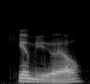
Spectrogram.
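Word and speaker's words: Kemuel: there was also the third child was uh kimmiel you pronounce that with k-e-m Slash u e l u e l Kim UL the fall of Aram and keys did Keys it that's pronounced k-e-s-e-d I want to say cheese but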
